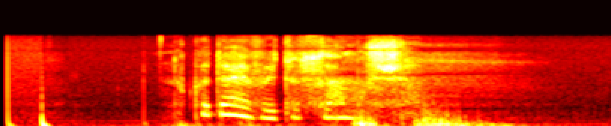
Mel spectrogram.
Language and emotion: Russian, sad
